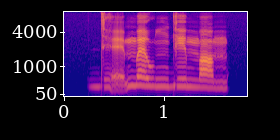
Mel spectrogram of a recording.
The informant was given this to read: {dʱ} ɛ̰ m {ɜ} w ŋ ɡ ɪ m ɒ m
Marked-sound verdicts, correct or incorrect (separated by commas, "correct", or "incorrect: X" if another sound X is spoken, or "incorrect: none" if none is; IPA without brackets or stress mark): correct, correct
